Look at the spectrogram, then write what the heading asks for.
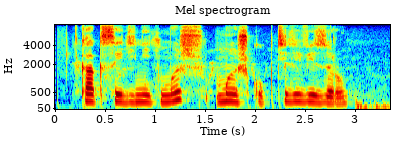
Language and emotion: Russian, neutral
